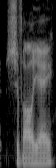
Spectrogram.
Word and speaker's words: Chevalier: I got links for Chevalier.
